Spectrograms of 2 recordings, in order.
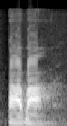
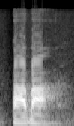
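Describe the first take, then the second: First: The consonants sound like a voiceless p. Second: The same.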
